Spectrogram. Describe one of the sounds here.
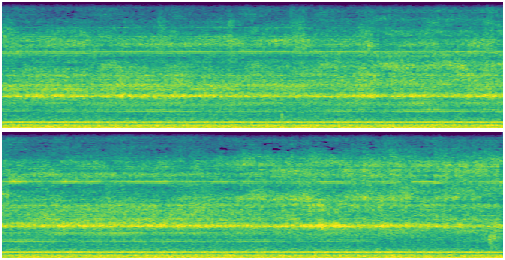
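A permanent makeup pen machine buzzes steadily.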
